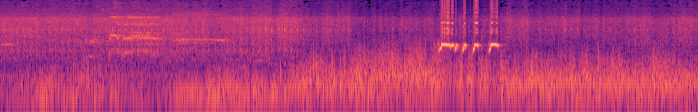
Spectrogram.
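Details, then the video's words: Zebra dove delivering one brief phrase of staccato ringing coos past the midpoint. Fainter higher bird notes come earlier, and low rumbling noise runs throughout. "ternyata suara seperti ini juga di sukai para kolektor kutut!!"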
